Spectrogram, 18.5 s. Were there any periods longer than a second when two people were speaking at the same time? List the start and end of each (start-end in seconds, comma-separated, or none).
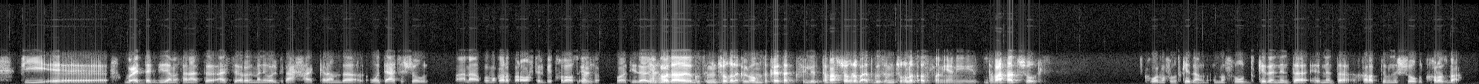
none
